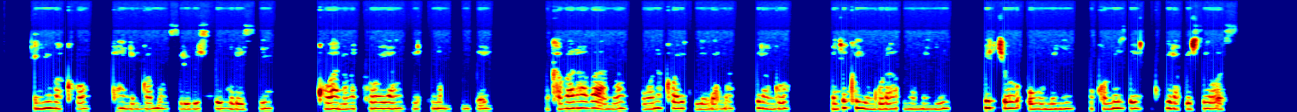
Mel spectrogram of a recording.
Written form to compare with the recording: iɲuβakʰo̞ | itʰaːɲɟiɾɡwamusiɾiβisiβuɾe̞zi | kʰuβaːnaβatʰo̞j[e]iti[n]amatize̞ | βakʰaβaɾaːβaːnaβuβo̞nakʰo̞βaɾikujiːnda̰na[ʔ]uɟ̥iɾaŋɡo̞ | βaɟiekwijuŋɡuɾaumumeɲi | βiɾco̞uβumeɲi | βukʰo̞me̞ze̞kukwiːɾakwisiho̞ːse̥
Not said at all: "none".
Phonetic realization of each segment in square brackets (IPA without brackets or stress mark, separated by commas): a, n, k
